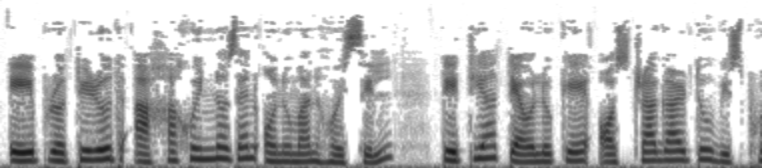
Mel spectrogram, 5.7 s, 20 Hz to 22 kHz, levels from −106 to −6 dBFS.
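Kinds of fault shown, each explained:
MP3 compression: heavy bit starvation, likely from a low-bitrate encode near 32 kbps, leaves the speech watery and swirly with smeared attacks and nothing above 17.3 kHz.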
